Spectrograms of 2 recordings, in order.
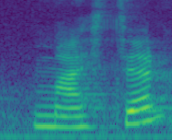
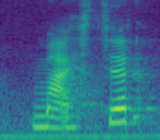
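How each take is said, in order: First: It is said with a Russian pronunciation. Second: The same.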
